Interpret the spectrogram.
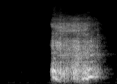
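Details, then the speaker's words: Single short harsh, throat-clearing cough from an adult still recovering after two weeks of a cold with chest wheezing that hasn't fully gone. "I've only sort of just got back into live streaming because for 2 weeks I've been ever so poorly with a cold, and as you can tell, I was just on about the chest wheezing. It still ain't gone completely."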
